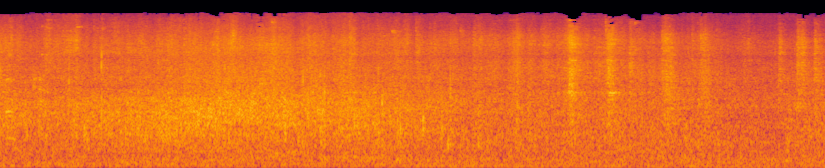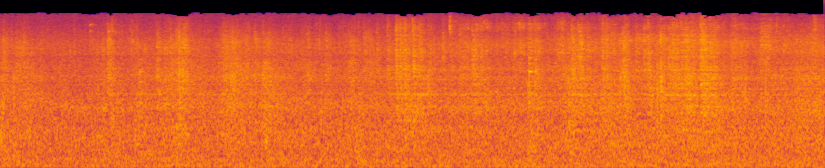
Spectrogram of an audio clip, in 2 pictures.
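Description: Freight train rolling past close by: a steady rumble of steel wheels on the rails, with scattered clicks as the wheels pass over rail joints.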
